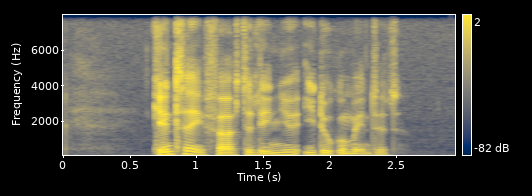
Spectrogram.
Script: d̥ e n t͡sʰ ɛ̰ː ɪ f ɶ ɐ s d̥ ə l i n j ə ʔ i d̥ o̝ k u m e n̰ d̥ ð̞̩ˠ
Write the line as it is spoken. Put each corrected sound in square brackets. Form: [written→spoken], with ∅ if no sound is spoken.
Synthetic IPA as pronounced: [d̥→ɡ̥] e n t͡sʰ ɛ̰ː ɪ f ɶ ɐ s d̥ ə l i n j ə ʔ i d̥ o̝ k u m e n̰ d̥ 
